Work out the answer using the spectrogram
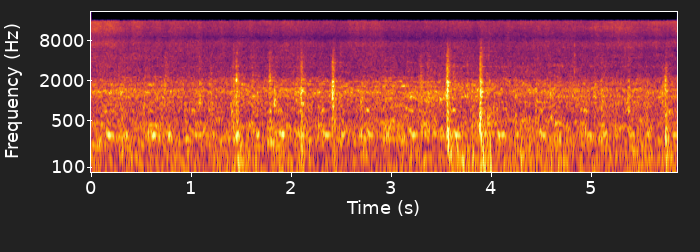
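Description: A moving 15-inch-gauge Bure Valley Railway train heard from on board: a steady rumble of wheels on the track, with irregular sharp clicks and knocks from the rail joints and the coach.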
